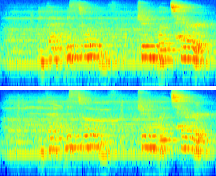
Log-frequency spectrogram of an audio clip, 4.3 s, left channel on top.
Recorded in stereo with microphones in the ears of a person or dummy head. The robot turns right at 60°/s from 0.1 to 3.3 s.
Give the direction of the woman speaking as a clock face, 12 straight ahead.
3 o'clock.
